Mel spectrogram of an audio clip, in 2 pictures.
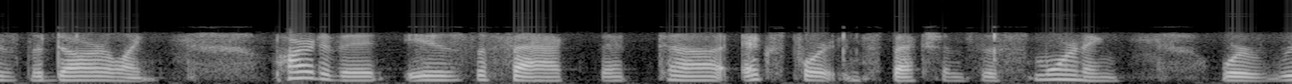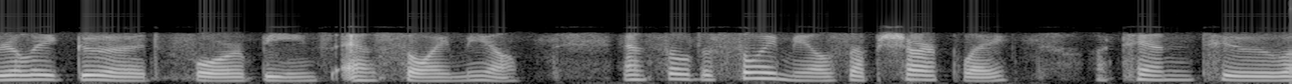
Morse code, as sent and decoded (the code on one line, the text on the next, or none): none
